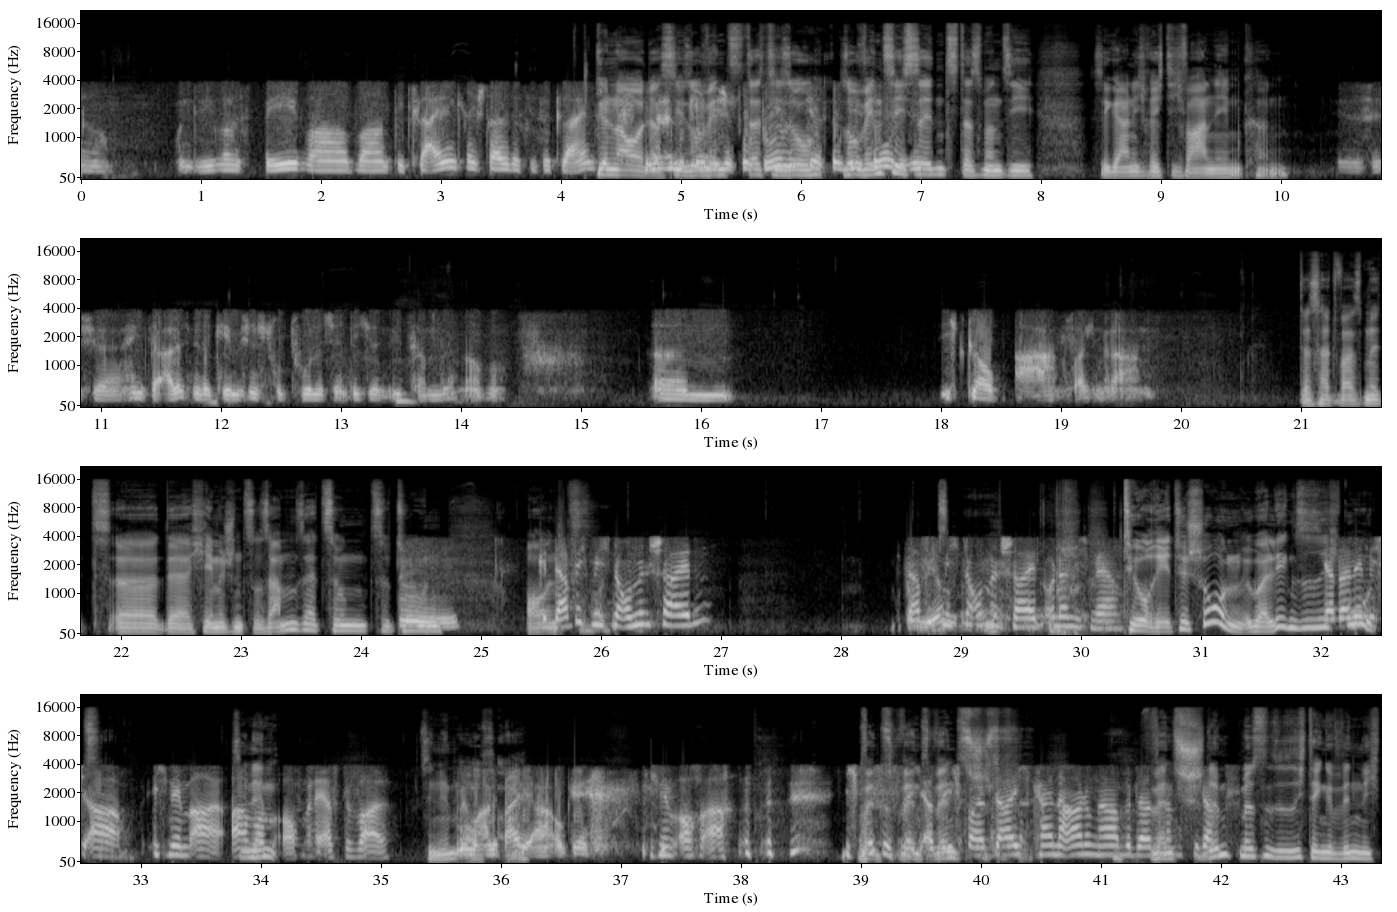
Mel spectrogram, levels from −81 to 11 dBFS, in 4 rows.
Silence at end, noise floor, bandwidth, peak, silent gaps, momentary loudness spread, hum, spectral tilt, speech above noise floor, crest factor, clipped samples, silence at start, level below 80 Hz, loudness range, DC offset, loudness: 0.05 s; -59 dBFS; 16 kHz; -2 dBFS; none; 9 LU; none; -4.5 dB/octave; 43 dB; 14 dB; under 0.1%; 0 s; -54 dBFS; 7 LU; under 0.1%; -16 LUFS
